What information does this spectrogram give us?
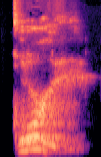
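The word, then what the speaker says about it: Gauri: that name, Julie, and that name is Gory. That's how it's actually pronounced, Gory.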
